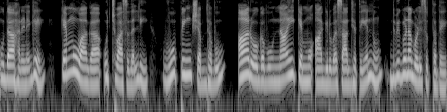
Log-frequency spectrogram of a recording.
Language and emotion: Kannada, neutral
